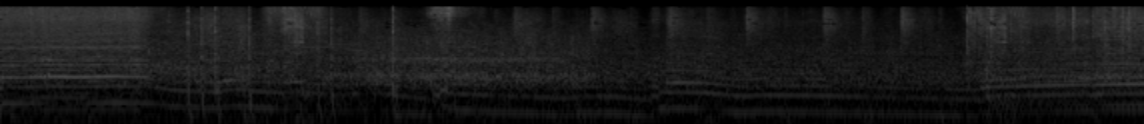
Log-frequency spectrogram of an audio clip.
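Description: A car engine winds down as the car slows for a bend.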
